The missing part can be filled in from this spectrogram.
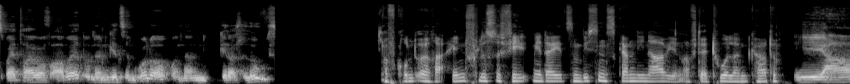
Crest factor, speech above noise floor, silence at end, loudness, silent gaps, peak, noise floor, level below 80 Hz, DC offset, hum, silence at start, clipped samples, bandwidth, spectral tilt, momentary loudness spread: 18 dB; over 71 dB; 0 s; -20 LUFS; none; -2 dBFS; under -90 dBFS; -54 dBFS; under 0.1%; none; 0 s; under 0.1%; 17.5 kHz; -5.5 dB/octave; 7 LU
